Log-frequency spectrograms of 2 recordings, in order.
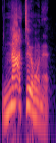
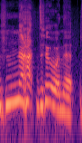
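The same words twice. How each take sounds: First: Said in the usual way. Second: Slow, higher put-on voice drawing out "Not doing it."; mock refusal. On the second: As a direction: stretch "Not doing it." out slowly in a silly voice.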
